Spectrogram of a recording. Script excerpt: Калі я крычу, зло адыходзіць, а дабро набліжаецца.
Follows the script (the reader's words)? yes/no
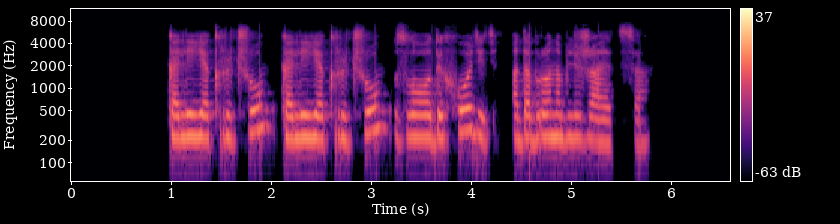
no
